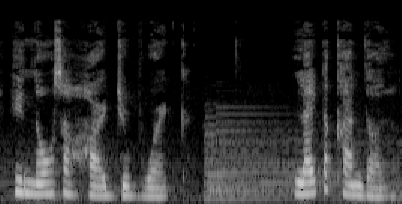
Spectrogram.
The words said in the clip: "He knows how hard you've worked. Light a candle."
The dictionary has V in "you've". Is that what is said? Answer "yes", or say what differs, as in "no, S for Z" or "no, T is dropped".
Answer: no, B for V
